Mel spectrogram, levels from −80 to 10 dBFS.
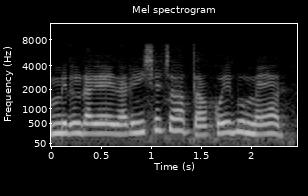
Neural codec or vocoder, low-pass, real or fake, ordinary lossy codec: codec, 16 kHz, 1 kbps, FunCodec, trained on Chinese and English, 50 frames a second; 7.2 kHz; fake; none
